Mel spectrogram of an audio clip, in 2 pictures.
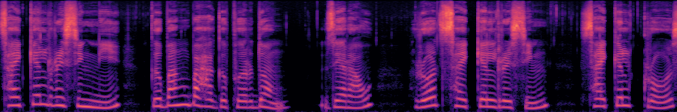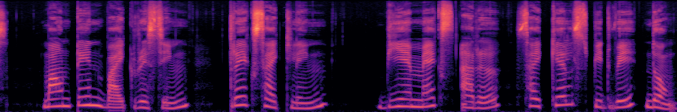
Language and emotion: Bodo, neutral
